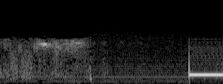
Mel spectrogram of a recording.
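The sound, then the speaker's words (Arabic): A steady electronic telephone tone cuts in loudly after a phone call is dropped. It holds at one constant pitch to the end, following a short stretch of faint, muffled line noise. “سبحان الله، قطع الاتصال.”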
